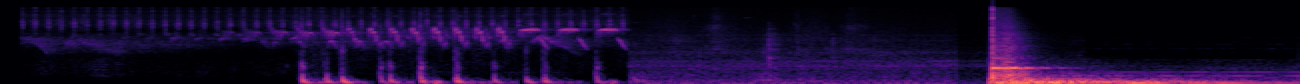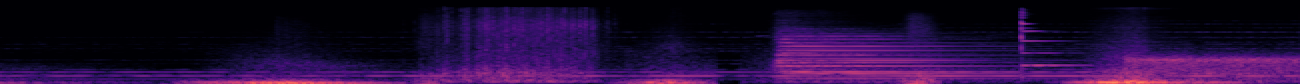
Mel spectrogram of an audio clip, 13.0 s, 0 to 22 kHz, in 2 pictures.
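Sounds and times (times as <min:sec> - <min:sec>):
music with drum hits: 0:05.0 - 0:06.6.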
